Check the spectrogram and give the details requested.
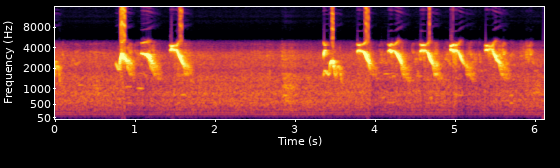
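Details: Pet cockatiel singing to a hairdryer in the next room: clear descending whistled notes, roughly two to three per second, in two bursts with a short gap, over a constant low hum from the appliance.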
